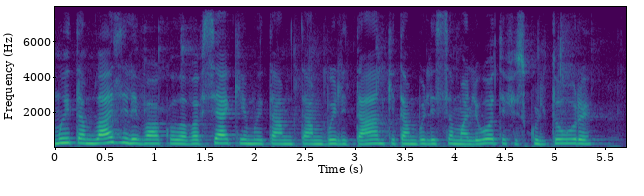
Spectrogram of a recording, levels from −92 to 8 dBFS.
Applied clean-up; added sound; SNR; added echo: none; none; none; none.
